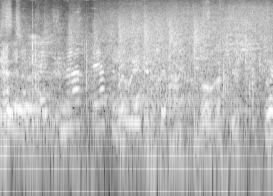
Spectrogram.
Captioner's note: chattering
